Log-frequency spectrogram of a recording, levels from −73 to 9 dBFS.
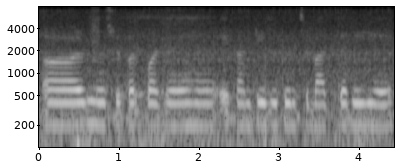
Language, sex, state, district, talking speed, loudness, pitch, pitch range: Hindi, female, Maharashtra, Mumbai Suburban, 190 wpm, -17 LUFS, 195 Hz, 195-200 Hz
